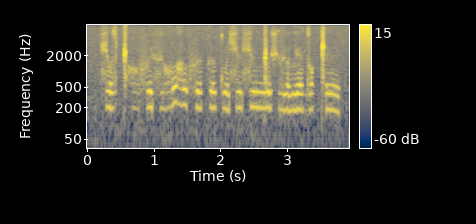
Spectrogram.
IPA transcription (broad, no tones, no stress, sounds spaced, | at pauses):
t͡ɕ ʊ z ǁʰ ɔ̤ f ɪ fʲ ɔ̤ lˠ ɛ̤ lˠ f ʏ k ø tʷ ɛ ɕ y ɕ y ŋ͡ǁ y ʃ vʲ ɔ lʲ ɛ d ɔ ǁ ɪ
